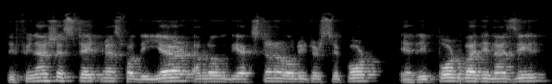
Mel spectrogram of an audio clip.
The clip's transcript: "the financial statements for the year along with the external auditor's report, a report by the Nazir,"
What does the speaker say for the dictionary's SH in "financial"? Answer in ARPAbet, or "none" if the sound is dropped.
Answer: SH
